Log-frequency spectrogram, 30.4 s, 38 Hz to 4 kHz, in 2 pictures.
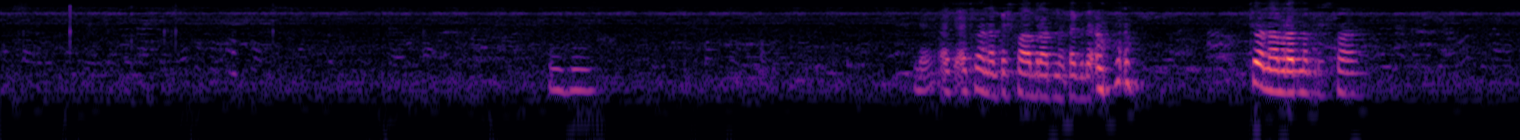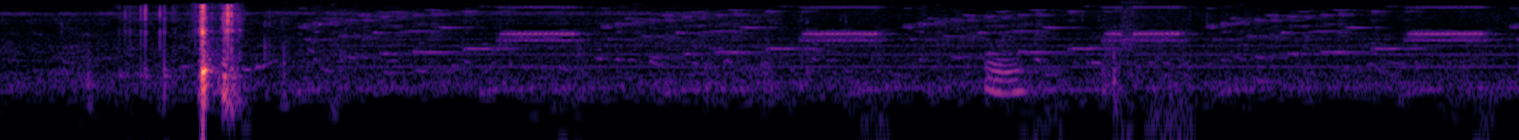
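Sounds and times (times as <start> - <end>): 
speech: 5.5 - 6.1, 9.2 - 11.5, 12.5 - 13.7
phone ringtone for an incoming call: 19.1 - 30.3.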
